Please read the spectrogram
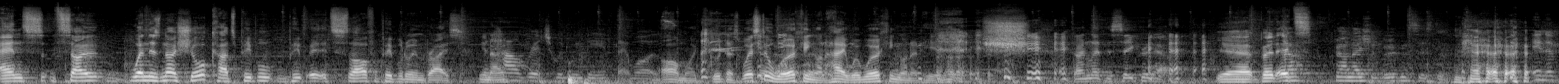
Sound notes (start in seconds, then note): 8.8 shushing; 9.2 laughs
